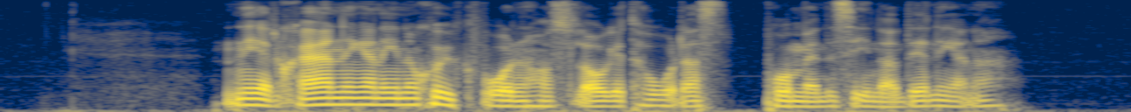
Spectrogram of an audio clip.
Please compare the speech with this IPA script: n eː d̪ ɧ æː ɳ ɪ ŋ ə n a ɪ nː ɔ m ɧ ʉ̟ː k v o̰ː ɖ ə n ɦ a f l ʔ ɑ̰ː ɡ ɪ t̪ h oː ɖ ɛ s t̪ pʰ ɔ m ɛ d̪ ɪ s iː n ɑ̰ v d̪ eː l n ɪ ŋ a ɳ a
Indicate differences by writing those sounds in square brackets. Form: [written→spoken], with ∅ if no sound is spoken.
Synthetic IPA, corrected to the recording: n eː d̪ ɧ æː ɳ ɪ ŋ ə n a ɪ nː ɔ m ɧ ʉ̟ː k v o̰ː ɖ ə n ɦ a [f→ʂ] l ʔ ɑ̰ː ɡ ɪ t̪ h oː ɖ [ɛ→a] s t̪ pʰ ɔ m ɛ d̪ ɪ s iː n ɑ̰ v d̪ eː l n ɪ ŋ a ɳ a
